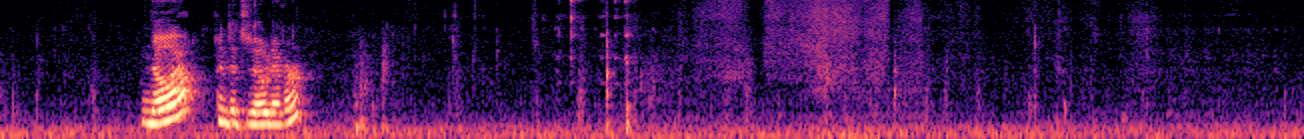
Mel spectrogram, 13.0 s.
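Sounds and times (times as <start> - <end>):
faint chewing: 0.0 - 1.4, 3.8 - 13.0.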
